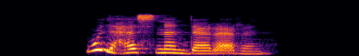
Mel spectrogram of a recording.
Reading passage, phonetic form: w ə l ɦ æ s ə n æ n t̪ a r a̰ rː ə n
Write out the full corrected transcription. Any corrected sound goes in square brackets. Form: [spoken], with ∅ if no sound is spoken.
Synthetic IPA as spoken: w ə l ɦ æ s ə n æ n [d̪] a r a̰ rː ə n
